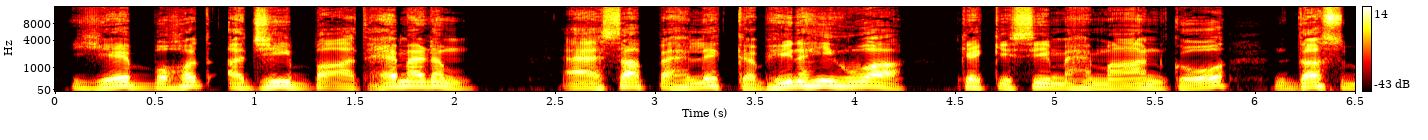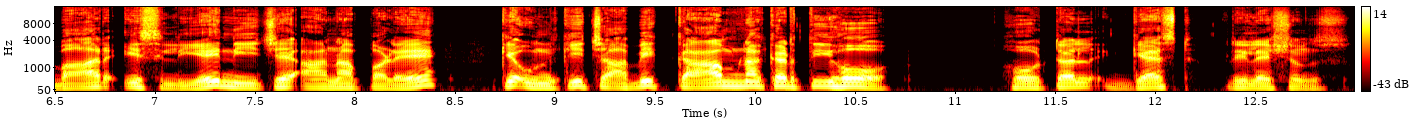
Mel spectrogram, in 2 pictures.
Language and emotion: Urdu, surprised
